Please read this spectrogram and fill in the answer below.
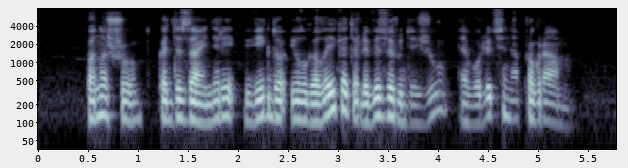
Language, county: Lithuanian, Vilnius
